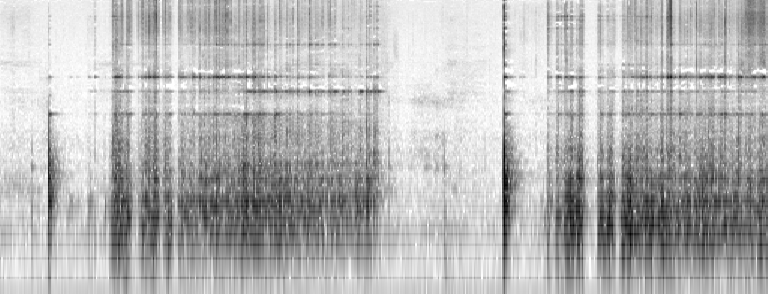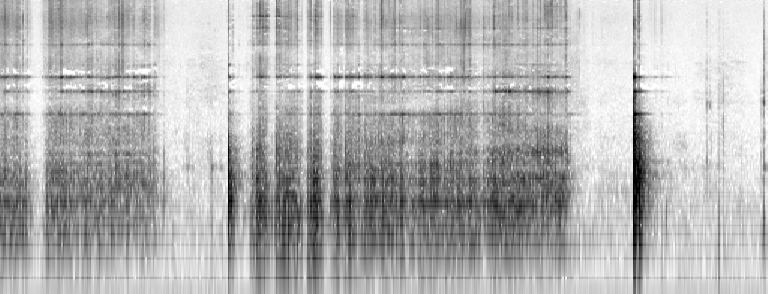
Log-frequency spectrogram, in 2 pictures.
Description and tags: Sounds of a kettlebell on concrete, dragging and impact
